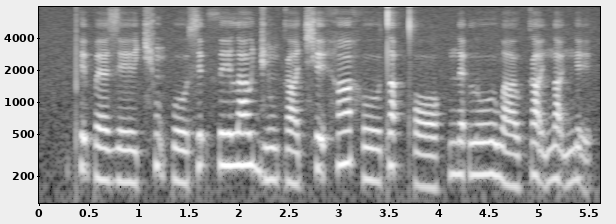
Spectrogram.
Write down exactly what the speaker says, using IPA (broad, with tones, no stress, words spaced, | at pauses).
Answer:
pʰḛ˦˨pɛ˨ze˨ɪ̯t͡ɕʰũ˦˨ po˨ʊ̯sʰɪ˦ʔ θe˦la˦ʊ̯ d͡ʑũ˨kä˨t͡ɕʰḛ˦˨ hã˦ho˨ʊ̯tä˦ʔtʰɔ˨ | nɛ˦ʔlo˦ʊ̯wa˨ʊ̯ ka̰˦˨ɪ̯na̰˦˨ɪ̯ŋḛ˦˨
